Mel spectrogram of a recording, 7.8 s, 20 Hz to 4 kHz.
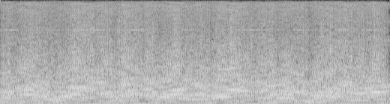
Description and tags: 1stPack=NG#8
Weird lo-freq. sounds.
